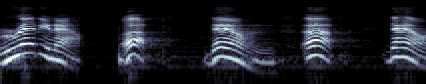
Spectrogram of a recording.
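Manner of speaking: stern, slow, strict drill-style delivery. Quoting a man ordering himself through morning exercise, mock-stern self-command. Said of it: "I sternly say to myself".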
